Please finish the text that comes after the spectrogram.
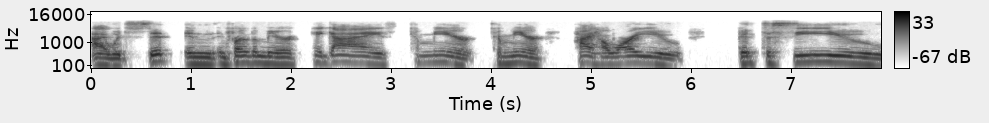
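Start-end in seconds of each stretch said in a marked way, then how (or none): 2.2-7.9 put-on American accent. Retelling practicing speech from TV in front of a mirror: imitating practicing an American accent.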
